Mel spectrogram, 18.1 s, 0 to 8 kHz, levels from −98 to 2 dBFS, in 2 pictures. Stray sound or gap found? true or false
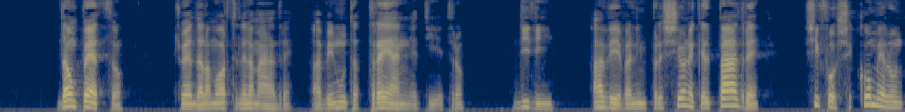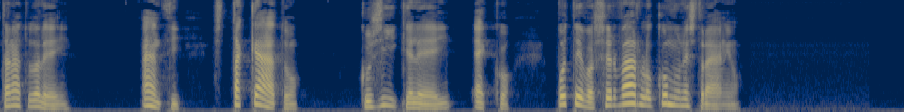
false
